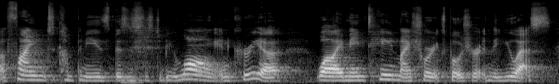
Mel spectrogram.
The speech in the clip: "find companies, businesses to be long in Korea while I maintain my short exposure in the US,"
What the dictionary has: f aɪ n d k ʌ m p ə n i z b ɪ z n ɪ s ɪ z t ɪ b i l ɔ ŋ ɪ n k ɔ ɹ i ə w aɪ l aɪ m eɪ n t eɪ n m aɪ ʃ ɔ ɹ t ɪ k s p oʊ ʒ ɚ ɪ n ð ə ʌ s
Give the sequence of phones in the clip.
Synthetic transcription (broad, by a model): f aɪ n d k ʌ m p ə n i z b ɪ z n ɪ s ɪ z t ɪ b i l ɔ ŋ ɪ n k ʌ ɹ i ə w aɪ l aɪ m eɪ n t eɪ n m aɪ ʃ ɔ ɹ t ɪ k s p oʊ ʒ ɚ ɪ n ð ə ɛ s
